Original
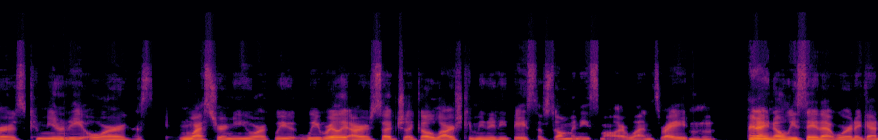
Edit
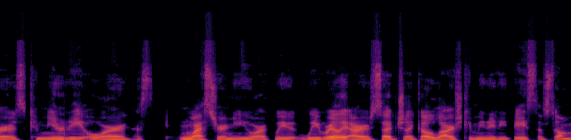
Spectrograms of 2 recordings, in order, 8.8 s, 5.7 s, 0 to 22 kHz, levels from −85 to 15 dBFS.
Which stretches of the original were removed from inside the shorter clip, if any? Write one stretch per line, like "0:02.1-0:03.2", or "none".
none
